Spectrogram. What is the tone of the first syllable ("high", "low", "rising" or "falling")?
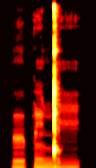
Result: high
